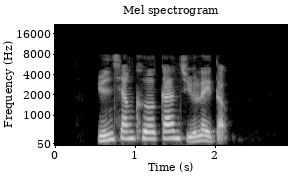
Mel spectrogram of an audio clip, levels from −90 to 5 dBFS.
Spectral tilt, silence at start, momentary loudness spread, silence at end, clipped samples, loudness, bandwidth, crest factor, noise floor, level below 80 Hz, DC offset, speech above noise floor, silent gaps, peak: -6 dB/octave; 0.55 s; 7 LU; 0.75 s; under 0.1%; -17 LUFS; 8.2 kHz; 16 dB; -81 dBFS; -60 dBFS; under 0.1%; 64 dB; none; -2 dBFS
